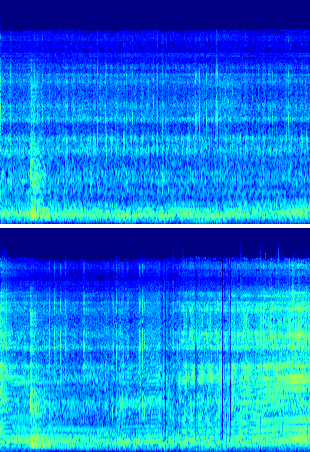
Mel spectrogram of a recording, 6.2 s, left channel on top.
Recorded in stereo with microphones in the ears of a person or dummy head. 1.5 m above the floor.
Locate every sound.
0.6 s a snare drum: 80° right, 6 m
